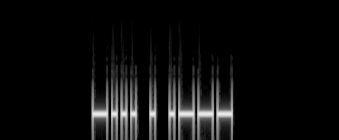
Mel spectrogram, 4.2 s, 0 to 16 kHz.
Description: Morse code, heard as a keyed tone, about 20 wpm, 700 Hz. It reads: BEJ
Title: Three Challenging Letter-Number Combinations 20wpm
